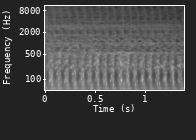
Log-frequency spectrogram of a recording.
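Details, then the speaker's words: 1970 Honda Trail 70 single idling after sitting several years with gas drained, Sta-Bil added; even low thumping about thirteen beats a second, no knocks or stumbles, no issues, normal idle. "but you can see she's uh that sound brings back memories no issues just a fun little ride"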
